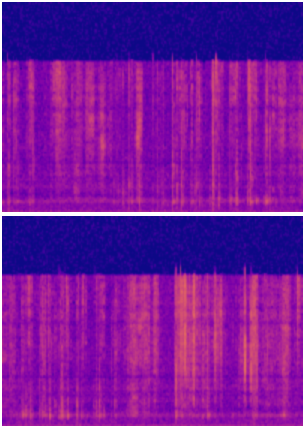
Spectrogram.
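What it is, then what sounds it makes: Rubber and webbing sport sandal. Long nails scratch the sole and straps of a black and green rubber and webbing sport sandal. Quiet, steady scratching with short bright scrapes runs over a constant low hum.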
